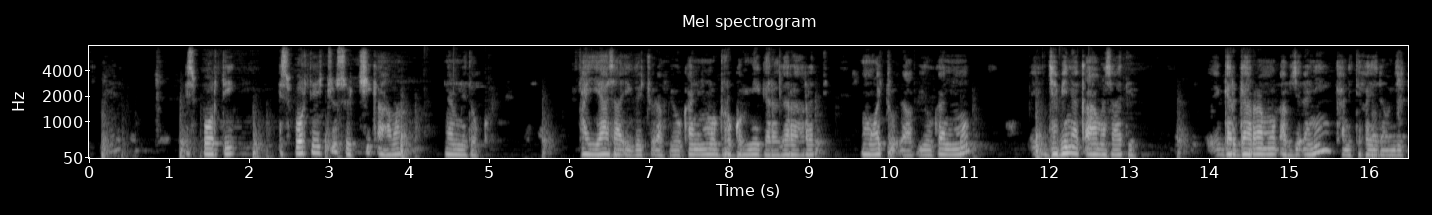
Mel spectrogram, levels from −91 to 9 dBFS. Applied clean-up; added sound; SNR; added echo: classical method WPE with log-MMSE.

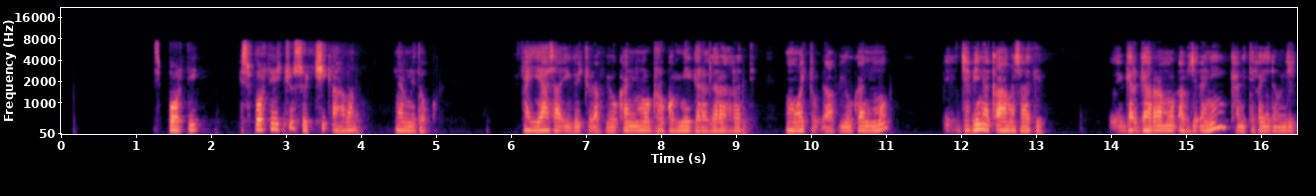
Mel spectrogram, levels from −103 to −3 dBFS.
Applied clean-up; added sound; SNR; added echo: neural mask model DeepFilterNet 3.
